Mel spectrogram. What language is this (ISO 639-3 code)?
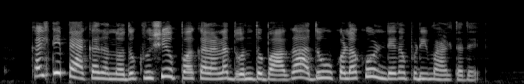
kan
